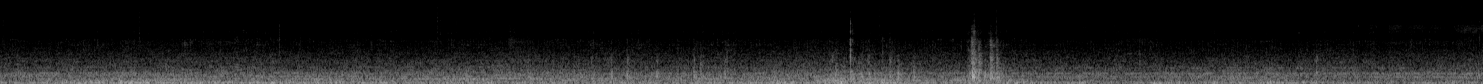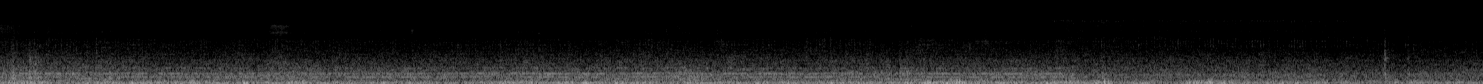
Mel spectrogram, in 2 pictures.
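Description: Wind rumbles and buffets steadily.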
